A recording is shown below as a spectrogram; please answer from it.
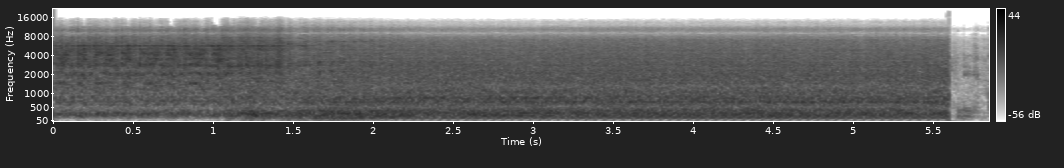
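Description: A 25hp Kohler engine on an LT35 Wood-Mizer sawmill runs steadily at a loud, even drone for several seconds, then cuts off abruptly near the end.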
